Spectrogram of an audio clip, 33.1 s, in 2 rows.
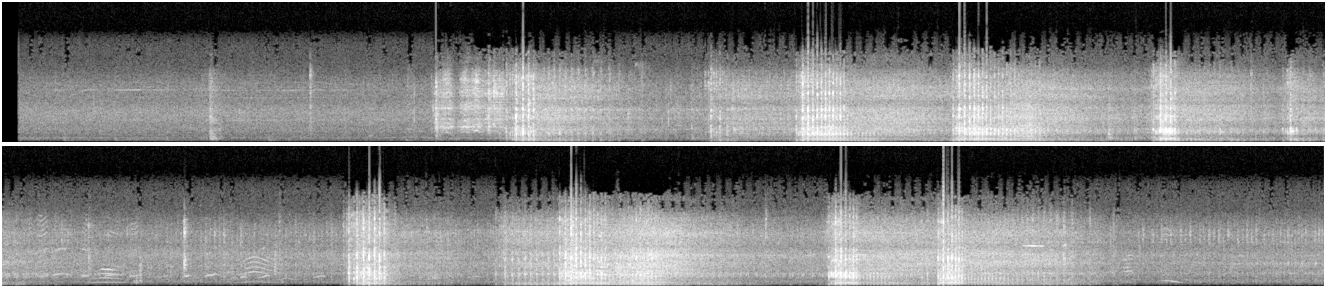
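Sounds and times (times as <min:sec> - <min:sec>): car engine starting and revving: 0:05.4 - 0:17.2, 0:20.3 - 0:33.0.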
